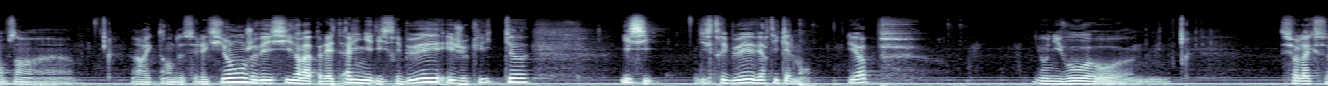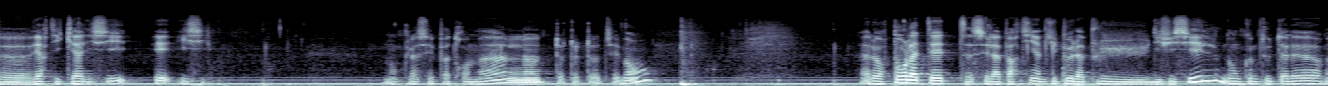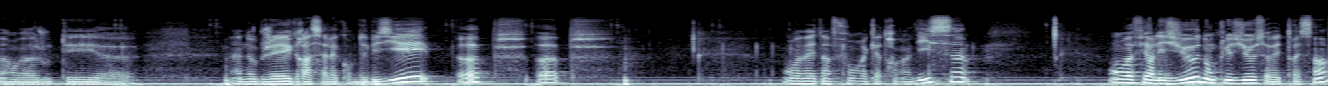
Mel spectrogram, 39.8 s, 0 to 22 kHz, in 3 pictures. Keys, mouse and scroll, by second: 3.4 click, 8.1 click, 9.6 click, 15.5 middle click, 19.6 click, 20.2 KP_Subtract, 21.2-22.2 middle drag, 22.6 middle click, 27.8 click, 28.8 click, 30.3 click, 31.1 click, 31.9 click, 32.8 click, 33.8 click, 34.4 middle click, 35.8 click, 37.1 click, 37.5 middle click, 38.5 click, 39.5 click.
